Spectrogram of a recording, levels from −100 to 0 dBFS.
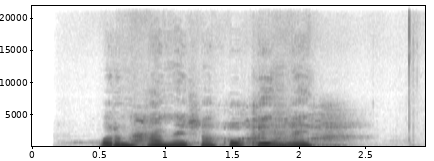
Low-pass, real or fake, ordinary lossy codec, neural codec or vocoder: none; fake; none; codec, 44.1 kHz, 3.4 kbps, Pupu-Codec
